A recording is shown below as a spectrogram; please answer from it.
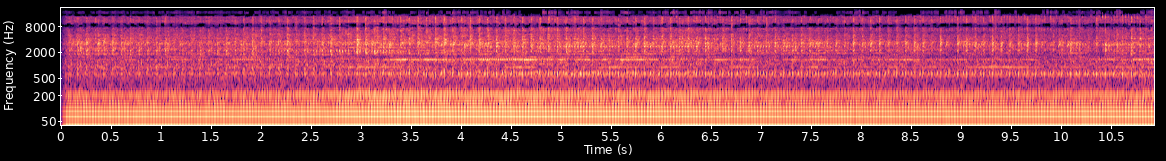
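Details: Kubota BX23S diesel tractor (bought 2022) idling with a steady metallic rattle riding on the engine rhythm from the loose front grill guard, whose weak factory latch is to be replaced with an improved latching method.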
